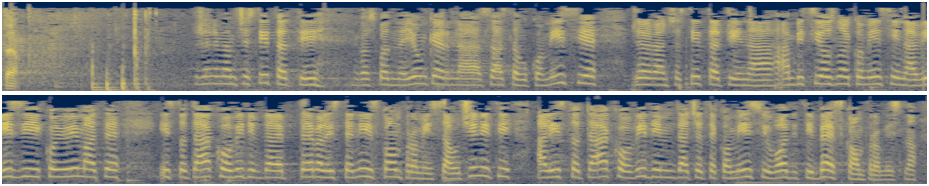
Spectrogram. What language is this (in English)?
Croatian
